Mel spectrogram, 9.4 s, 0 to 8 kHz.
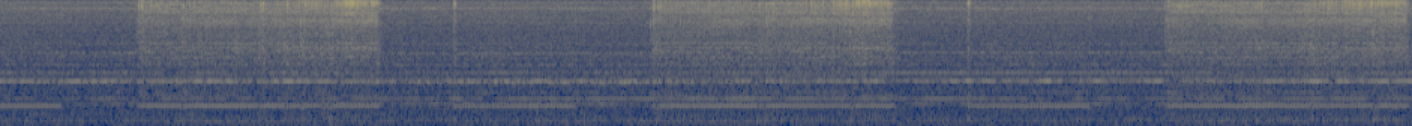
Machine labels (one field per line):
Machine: slide rail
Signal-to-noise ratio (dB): -6 dB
